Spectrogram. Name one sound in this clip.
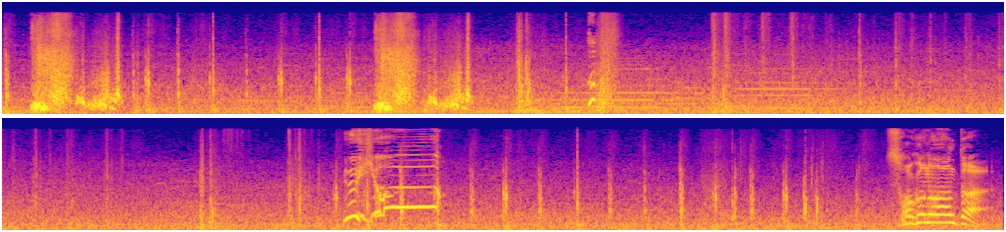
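Quick footsteps patter on wooden boards and ground.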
